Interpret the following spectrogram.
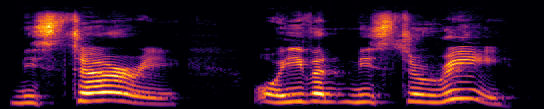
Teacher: They've put the stress on the second syllable instead of the first one.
